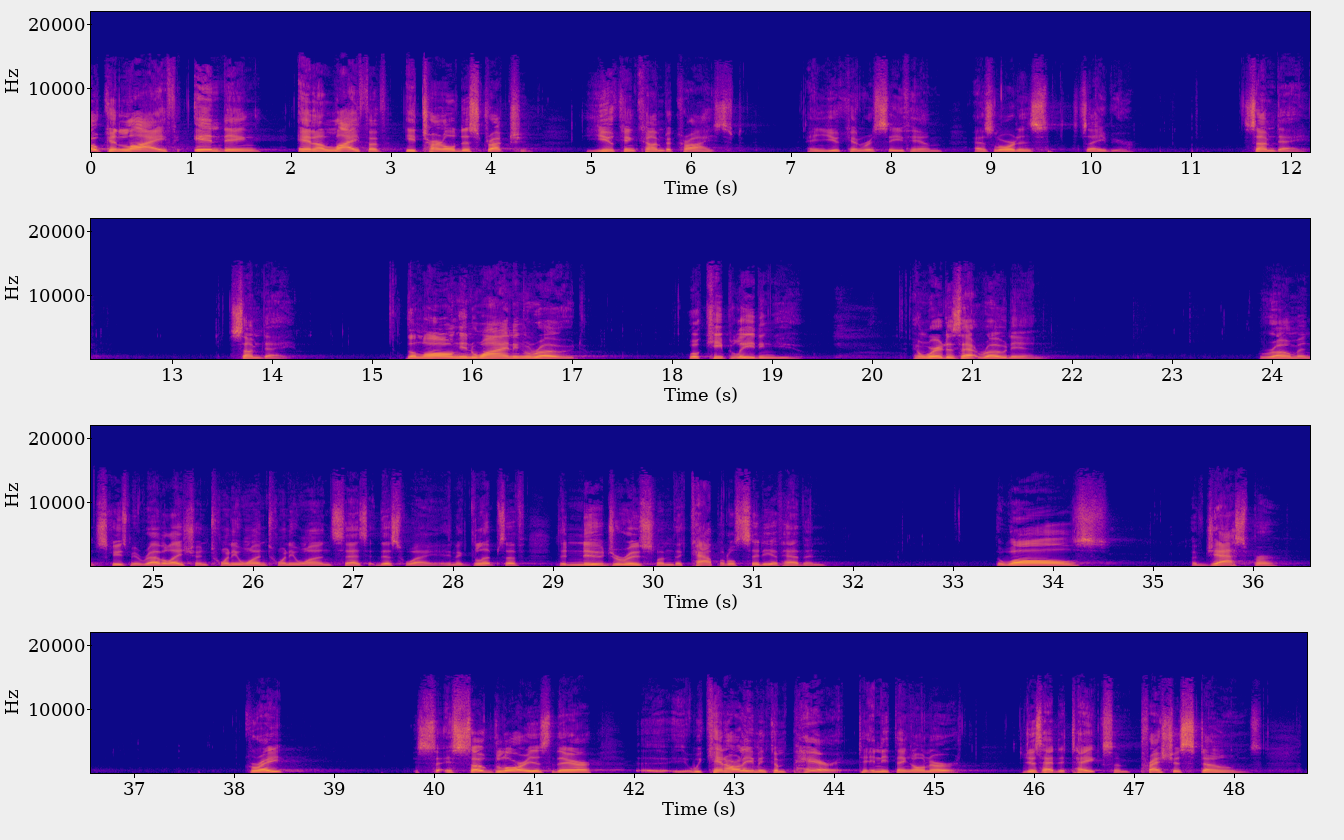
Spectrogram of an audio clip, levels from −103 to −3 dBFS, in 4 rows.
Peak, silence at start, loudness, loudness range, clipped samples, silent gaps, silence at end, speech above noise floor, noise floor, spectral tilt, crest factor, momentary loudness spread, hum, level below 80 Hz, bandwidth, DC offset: -18 dBFS; 0 s; -37 LUFS; 9 LU; under 0.1%; none; 0.5 s; over 53 dB; under -90 dBFS; -4 dB/octave; 20 dB; 16 LU; none; -84 dBFS; 15.5 kHz; under 0.1%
